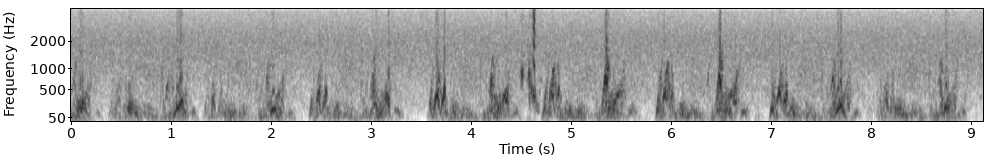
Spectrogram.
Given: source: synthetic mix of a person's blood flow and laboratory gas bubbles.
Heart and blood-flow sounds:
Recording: Doppler ultrasound of blood flow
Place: precordium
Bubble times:
3.01-3.10 s: bubbles
4.48-4.71 s: bubbles
From the record:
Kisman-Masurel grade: 123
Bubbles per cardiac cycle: 1 to 2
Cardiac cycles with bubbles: 10 to 50%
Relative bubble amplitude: loud (0.450 to 0.775)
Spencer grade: 2 (many but less than half of the cardiac periods contain bubble signals, singularly or in groups)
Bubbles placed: only in the low amplitude regions of the cardiac cycle

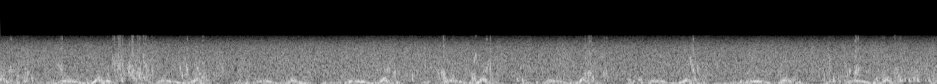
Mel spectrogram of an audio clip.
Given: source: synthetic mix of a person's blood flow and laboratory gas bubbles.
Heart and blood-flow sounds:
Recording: Doppler ultrasound of blood flow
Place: precordium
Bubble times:
0.00-0.40 s: bubbles
0.56-0.79 s: bubbles
0.96-1.56 s: bubbles
1.77-2.25 s: bubbles
3.69-4.17 s: bubbles
4.34-4.57 s: bubbles
4.69-4.95 s: bubbles
5.12-5.29 s: bubbles
5.82-6.10 s: bubbles
6.25-6.45 s: bubbles
6.75-6.79 s: bubbles
6.88-7.10 s: bubbles
7.80-8.00 s: bubbles
8.19-8.71 s: bubbles
8.73-9.38 s: bubbles
From the record:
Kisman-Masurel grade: 233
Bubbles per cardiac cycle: several, 3 to 8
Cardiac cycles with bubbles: 50 to 99%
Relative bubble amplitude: loud (0.450 to 0.775)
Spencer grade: 3 (all of the cardiac periods contain showers or single bubble signals, but not dominating or overriding the cardiac motion signals)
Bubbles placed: anywhere in the cardiac cycle

